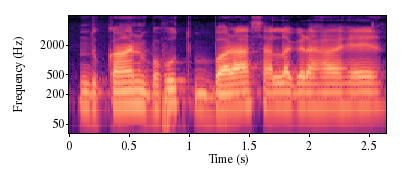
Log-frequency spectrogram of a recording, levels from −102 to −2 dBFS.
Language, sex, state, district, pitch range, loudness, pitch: Hindi, male, Arunachal Pradesh, Lower Dibang Valley, 110-120 Hz, -18 LUFS, 115 Hz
